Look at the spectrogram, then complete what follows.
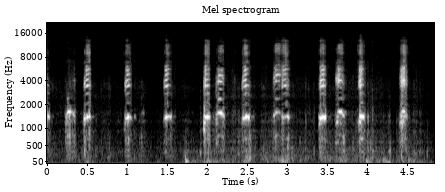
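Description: Two geese honking in a fast, faint series of short calls, about three a second: alarm honking from geese being chased by a yellow Labrador.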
